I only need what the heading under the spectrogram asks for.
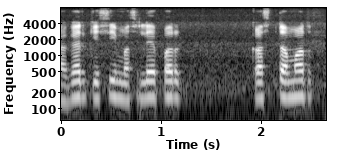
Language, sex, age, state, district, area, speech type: Urdu, male, 45-60, Uttar Pradesh, Muzaffarnagar, urban, spontaneous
